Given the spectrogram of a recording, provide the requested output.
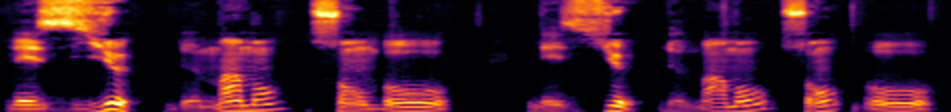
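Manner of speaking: slow model reading with a z linking "Les yeux"; teacher's slow, careful liaison on "Les yeux"; liaison demonstrated. Shown as a demonstration. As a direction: read it slowly, sounding "Les yeux" as lé-zyeu. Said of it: "on fait la liaison S avec Y, ça se lit zy".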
